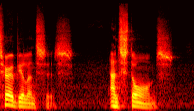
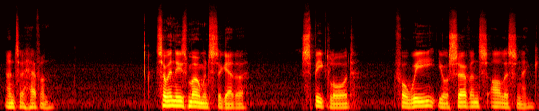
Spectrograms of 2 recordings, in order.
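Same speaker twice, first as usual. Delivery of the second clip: soft, low, reverent prayer; 4 semitones lower, 4 dB quieter than usual. Acted. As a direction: pray it softly and humbly. Leads a closing prayer.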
